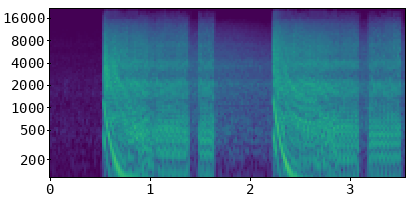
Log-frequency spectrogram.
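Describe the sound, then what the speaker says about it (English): Distorted kick drum from Omnisphere in a trance bass production in FL Studio, two loud booming hits with falling pitch sweeps and gritty sustained tails, separated by short gaps, alone. "And it's a kick drum in Omnisphere going through distortion."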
